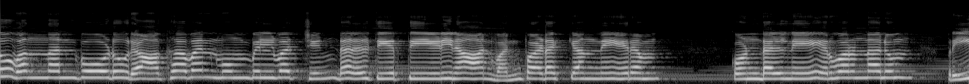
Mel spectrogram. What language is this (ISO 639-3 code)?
mal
